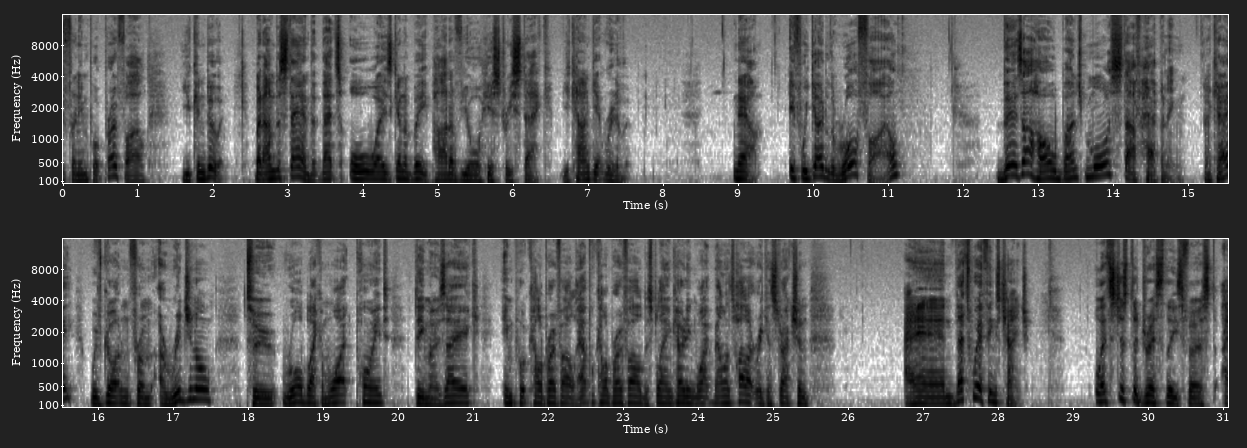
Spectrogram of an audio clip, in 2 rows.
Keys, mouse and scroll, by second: 11.1 click.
